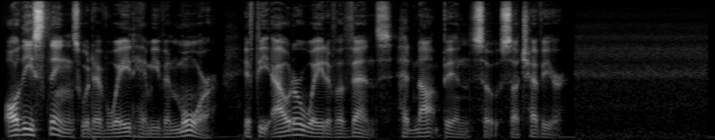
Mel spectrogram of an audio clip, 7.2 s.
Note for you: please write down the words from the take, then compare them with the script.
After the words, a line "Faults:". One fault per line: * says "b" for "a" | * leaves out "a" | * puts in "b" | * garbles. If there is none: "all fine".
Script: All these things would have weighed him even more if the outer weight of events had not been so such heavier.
All these things would have weighed him even more if the outer weight of events had not been so such heavier.
Faults:
all fine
